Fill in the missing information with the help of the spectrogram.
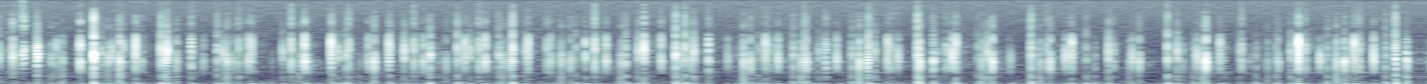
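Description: Long acrylic nails tap quickly on the glossy gold glitter vinyl front of a small hollow gingerbread-man-shaped purse with a small gold heart charm hanging on its side. The result is a dense, steady stream of fast, light clicky taps that blur into a crackling texture, with a low hollow thump beneath each tap and very short decays.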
